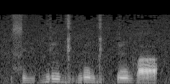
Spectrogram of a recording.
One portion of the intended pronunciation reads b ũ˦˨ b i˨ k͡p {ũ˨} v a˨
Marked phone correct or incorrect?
correct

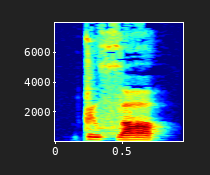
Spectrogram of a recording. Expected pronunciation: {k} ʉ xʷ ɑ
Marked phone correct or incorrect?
incorrect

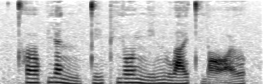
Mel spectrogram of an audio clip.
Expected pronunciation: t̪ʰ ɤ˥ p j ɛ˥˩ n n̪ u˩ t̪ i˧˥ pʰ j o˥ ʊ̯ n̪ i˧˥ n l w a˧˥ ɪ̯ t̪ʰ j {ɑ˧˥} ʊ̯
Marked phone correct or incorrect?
incorrect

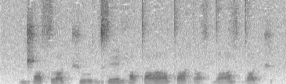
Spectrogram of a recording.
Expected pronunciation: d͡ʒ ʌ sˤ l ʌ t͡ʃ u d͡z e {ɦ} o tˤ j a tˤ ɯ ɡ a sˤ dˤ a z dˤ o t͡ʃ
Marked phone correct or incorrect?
correct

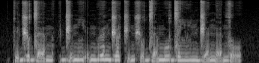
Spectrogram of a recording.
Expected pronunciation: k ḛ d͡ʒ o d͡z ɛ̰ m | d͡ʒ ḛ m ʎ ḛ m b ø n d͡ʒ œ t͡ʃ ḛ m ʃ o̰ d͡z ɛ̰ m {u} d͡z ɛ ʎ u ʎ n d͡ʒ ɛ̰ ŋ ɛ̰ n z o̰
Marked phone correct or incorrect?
correct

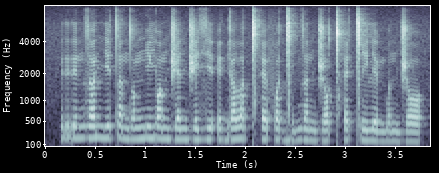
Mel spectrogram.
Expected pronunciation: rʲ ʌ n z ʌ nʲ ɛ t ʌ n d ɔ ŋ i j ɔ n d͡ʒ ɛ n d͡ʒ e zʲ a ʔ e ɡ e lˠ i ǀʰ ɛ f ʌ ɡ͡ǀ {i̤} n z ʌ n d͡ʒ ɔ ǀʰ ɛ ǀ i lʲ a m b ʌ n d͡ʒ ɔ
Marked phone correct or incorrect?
incorrect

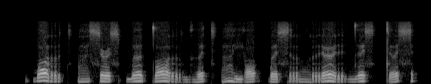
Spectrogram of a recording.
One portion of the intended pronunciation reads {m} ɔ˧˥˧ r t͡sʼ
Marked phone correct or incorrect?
incorrect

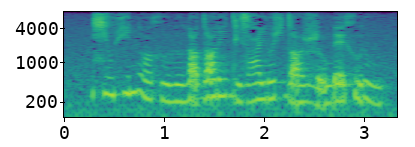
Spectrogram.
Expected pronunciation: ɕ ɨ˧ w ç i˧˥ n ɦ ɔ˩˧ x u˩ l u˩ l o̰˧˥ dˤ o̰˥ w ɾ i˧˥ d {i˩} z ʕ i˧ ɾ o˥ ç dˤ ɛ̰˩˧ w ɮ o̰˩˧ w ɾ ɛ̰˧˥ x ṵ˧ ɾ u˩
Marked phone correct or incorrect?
correct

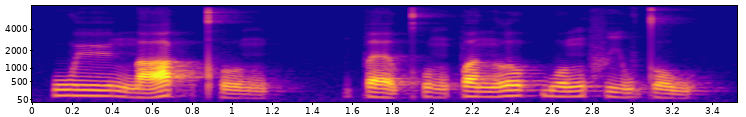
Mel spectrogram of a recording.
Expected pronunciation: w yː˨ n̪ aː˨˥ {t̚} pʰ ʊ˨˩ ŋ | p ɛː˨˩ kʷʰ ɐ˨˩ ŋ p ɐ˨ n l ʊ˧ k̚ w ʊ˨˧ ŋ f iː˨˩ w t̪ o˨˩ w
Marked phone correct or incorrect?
incorrect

